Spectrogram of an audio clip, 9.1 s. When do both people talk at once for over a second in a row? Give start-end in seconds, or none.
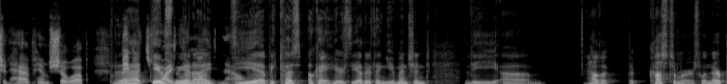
1.5-3.1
